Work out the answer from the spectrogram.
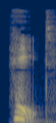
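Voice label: "hate", American English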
